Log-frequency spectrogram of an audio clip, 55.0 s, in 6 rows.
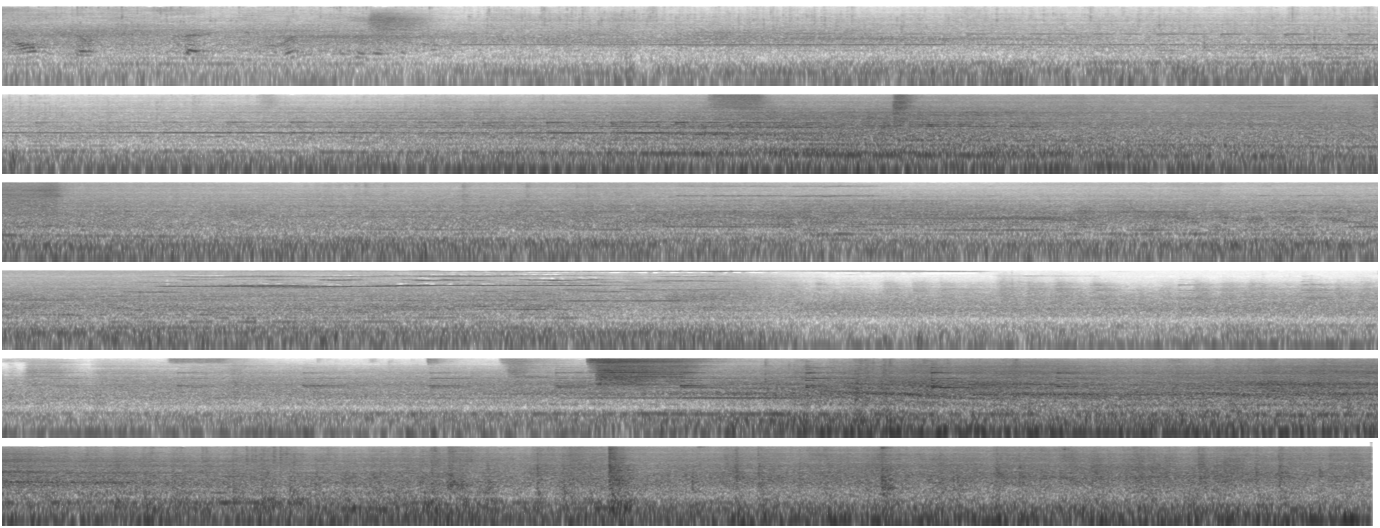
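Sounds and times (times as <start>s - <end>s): diesel locomotive passing: 0.0s - 55.0s
train wheel squeal: 12.9s - 16.2s, 22.8s - 24.3s, 28.3s - 32.6s, 40.0s - 47.6s.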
